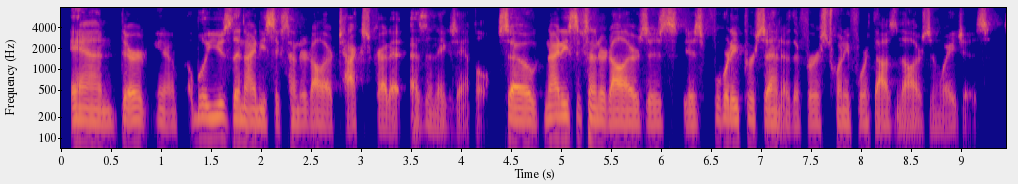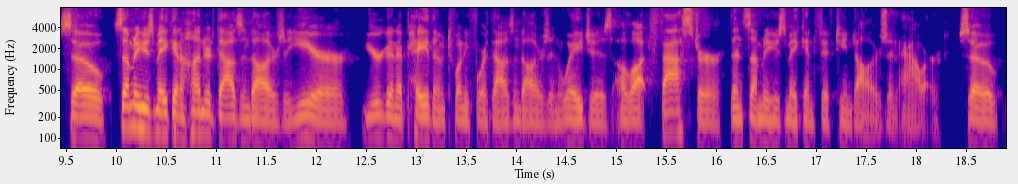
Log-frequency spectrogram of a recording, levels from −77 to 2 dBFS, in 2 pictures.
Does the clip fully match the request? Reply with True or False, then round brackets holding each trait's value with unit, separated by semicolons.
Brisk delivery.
False (160 wpm)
